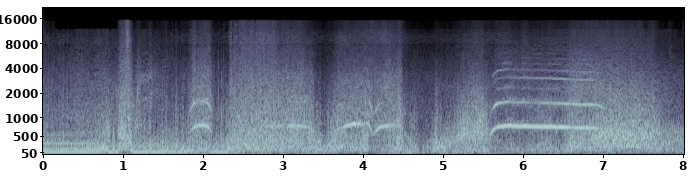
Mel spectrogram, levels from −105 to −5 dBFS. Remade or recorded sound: recorded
